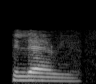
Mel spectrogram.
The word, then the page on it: hilarious: hı’leərıəs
